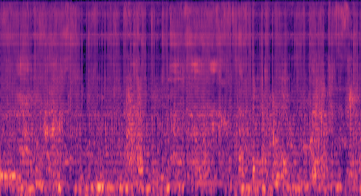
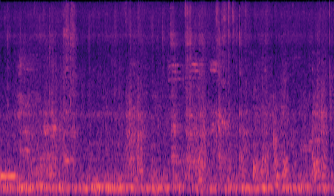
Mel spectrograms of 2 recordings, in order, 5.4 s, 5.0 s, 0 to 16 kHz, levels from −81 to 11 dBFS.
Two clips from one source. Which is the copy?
first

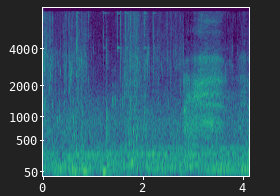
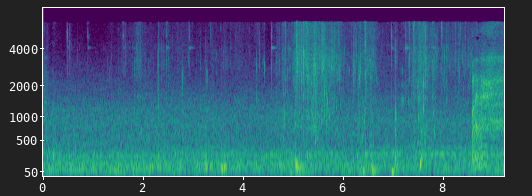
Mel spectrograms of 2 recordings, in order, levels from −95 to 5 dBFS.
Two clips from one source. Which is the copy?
second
